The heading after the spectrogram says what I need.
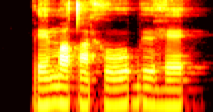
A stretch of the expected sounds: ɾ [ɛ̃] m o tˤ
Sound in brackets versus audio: incorrect: ɛ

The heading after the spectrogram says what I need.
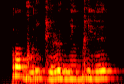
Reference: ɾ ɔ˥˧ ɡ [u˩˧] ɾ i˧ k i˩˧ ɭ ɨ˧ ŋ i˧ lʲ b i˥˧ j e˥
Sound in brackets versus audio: correct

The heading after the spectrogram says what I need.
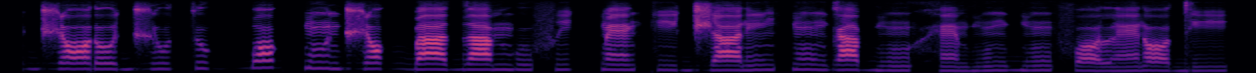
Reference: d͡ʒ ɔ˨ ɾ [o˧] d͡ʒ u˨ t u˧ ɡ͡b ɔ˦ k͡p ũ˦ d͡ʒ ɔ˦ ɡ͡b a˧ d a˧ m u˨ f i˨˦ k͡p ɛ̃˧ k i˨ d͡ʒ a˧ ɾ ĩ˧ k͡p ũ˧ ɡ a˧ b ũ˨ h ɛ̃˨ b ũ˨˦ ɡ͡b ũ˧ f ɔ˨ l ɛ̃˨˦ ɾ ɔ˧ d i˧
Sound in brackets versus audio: incorrect: o˨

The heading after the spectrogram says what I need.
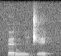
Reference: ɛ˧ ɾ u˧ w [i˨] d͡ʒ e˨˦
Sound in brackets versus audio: correct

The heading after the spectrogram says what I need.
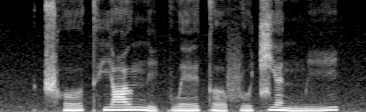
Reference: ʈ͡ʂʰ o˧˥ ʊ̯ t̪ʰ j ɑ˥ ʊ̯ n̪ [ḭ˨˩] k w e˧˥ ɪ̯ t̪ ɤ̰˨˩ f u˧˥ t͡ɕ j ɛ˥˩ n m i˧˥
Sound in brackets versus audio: correct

